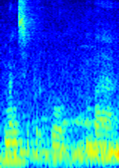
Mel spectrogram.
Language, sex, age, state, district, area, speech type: Bodo, female, 45-60, Assam, Udalguri, urban, spontaneous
